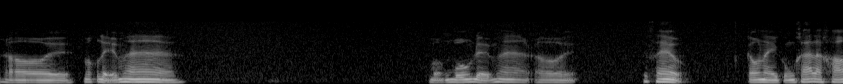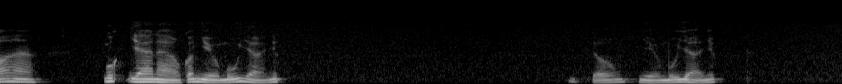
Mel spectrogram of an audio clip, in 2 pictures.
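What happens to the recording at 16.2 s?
Nothing goes wrong at 16.2 s: the speech there is intact, carried cleanly through the call's microphone processing.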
